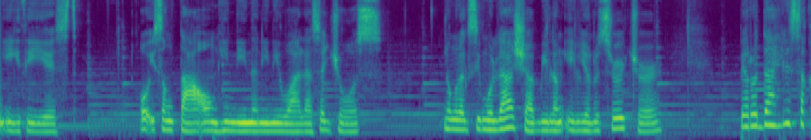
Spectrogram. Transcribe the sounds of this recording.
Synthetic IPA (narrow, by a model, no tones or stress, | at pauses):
ŋʔiθɪɪst̪ | ʔo̞ʔɪsaŋt̪aːʔo̞ŋɦɪnd̪inɐninɪwaːlɐsɐd͡ʒo̞s | nʊŋnɐɡsɪmʊlaʃabiːlɐŋʔɪljonɾɪsɛɹt͡ʃɛɹ | pɛːɾo̞d̪aːhɪlsɐk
